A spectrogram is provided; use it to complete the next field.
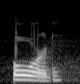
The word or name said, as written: board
